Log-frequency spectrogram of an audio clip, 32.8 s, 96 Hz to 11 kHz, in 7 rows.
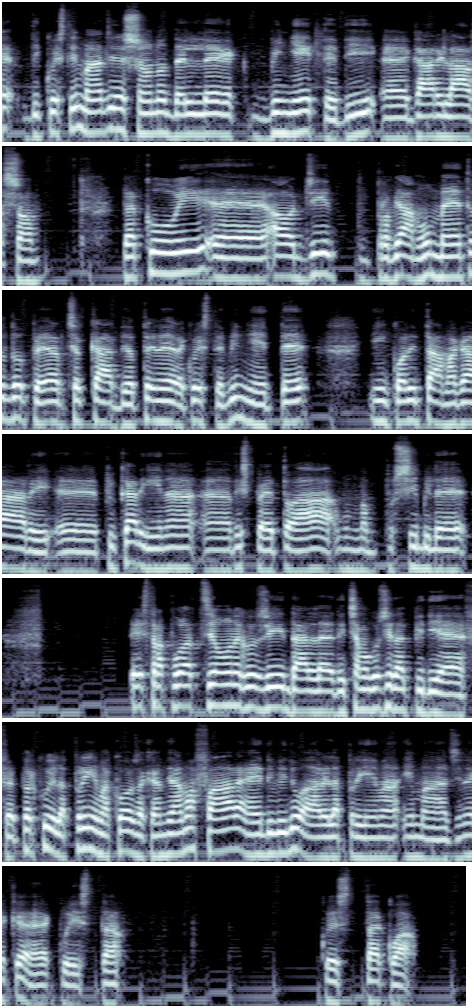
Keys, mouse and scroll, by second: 0.1-0.8 scroll down 4, 5.7-7.7 scroll down 12, 8.6 click, 9.5-10.1 scroll down 4, 10.9 click, 12.1-12.7 scroll down 4, 13.3 click, 13.8 scroll down 2, 14.5 scroll down 2, 15.1-16.1 scroll down 6, 16.8 scroll down 2, 17.9-18.5 scroll down 4, 19.4 scroll down 2, 20.7-21.3 scroll down 4, 22.4 scroll down 2, 22.9 scroll down 2, 24.2-30.0 drag, 30.8 scroll up 2, 31.8 scroll down 2.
